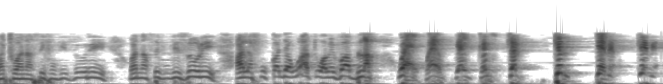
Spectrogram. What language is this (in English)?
Swahili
